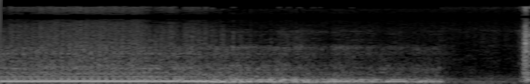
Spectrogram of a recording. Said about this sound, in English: Let's imagine that shortly after midnight, the lead car drew up a short distance from the hideout.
